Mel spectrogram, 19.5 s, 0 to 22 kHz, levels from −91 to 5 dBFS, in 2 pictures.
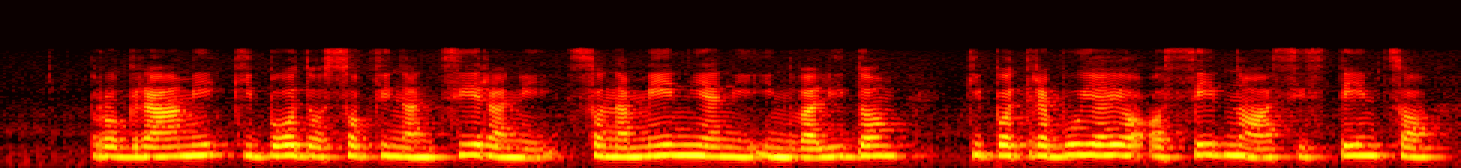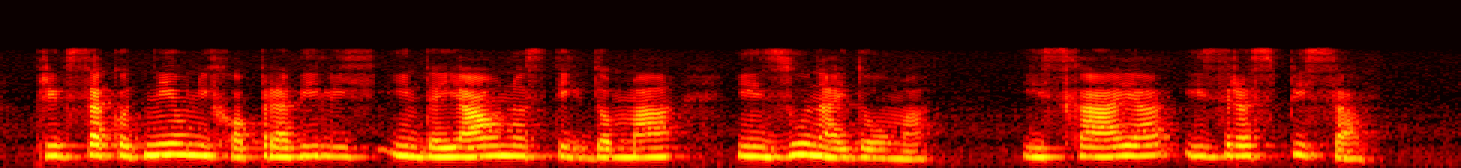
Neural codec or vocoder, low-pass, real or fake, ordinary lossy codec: none; none; real; none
